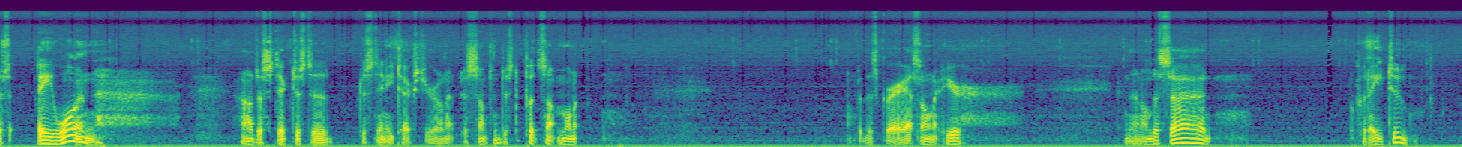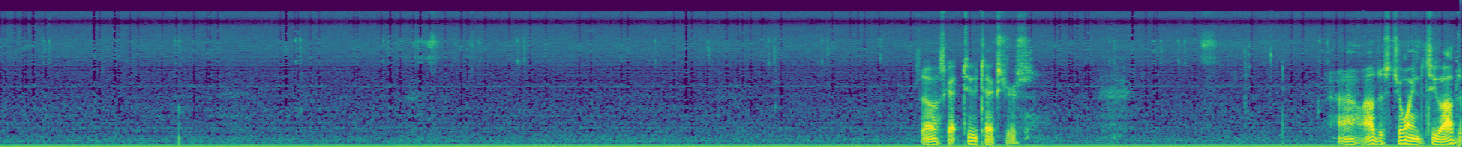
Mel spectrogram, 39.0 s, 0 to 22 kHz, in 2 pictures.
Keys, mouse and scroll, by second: 2.6-8.0 drag, 13.2 click, 14.2-15.3 middle drag, 15.3 click, 16.7-20.2 drag, 21.8-27.6 drag, 31.3-34.3 middle drag, 34.3 click, 34.9 click, 35.2 click, 37.1 click, 38.0 click.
